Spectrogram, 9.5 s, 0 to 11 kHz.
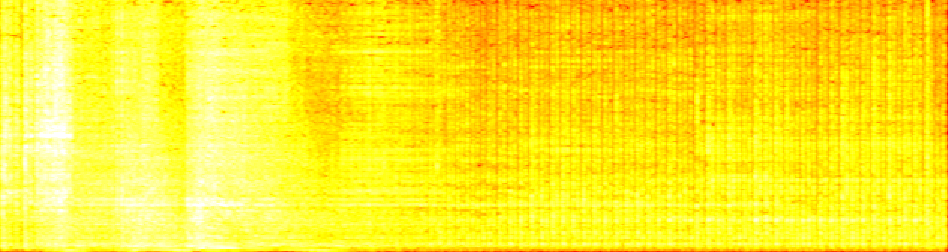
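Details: RS 125 two-stroke motorcycle: throttle blips, then idle with a light, fairly regular ticking over the engine buzz; source unknown to owner.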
